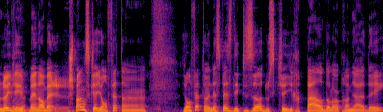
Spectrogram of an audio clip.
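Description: At a moderate pace, a man speaks in a plain, everyday voice, fairly high in pitch with ordinary pitch variation. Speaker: podcast panelist. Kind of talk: casual chat.

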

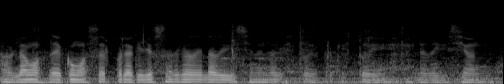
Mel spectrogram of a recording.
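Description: Someone speaks at a fairly quick pace in a Chilean accent. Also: man. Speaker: personal diarist. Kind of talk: personal audio diary. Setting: outdoors, walking home.

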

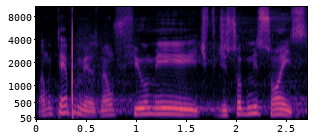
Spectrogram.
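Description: Against noticeable background noise and audible room echo, a man with a fairly high pitch speaks at a moderate pace with ordinary pitch variation. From Brazil, Governador Valadares (Minas Gerais). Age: 40s. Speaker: pastor and court clerk. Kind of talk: church panel discussion. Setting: church stage with audience.

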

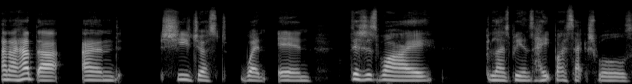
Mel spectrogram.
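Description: A woman with a medium-pitched voice speaks in a monotone, flat intonation at a very slow pace. The recording is very clean with a silent background, and the sound is dry and close with no echo. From northern England, York. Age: 20s. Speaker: musician. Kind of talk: casual chat. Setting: studio.

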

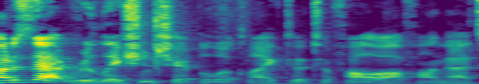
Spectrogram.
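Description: Through noticeable background noise, a man speaks very fast at a fairly low pitch with monotone, flat intonation. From India, moved to US as a child. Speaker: podcast host. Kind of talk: interview. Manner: halting.

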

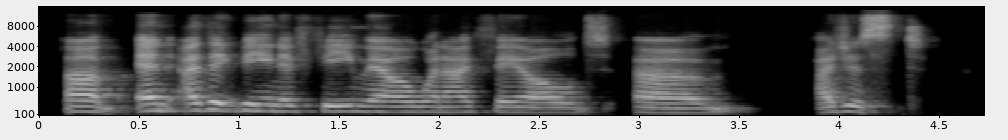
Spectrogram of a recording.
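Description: A woman speaks at a fairly low pitch with an American accent, in an unremarkable speaking voice. The recording is very clean, with a silent background. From US South, Arkansas. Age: 60s. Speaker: tech entrepreneur. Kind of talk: casual interview, personal testimony.

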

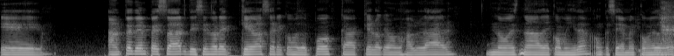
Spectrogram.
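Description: Moderately paced, a man's speech sits at a fairly high pitch, dark and mellow in tone, with a monotone, flat intonation. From Puerto Rico, Guayama. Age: 20s. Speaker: podcast host. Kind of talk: casual chat.

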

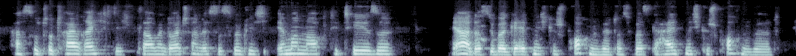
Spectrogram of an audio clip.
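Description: Somewhat breathy, a woman at a medium pitch speaks at a fairly quick pace with fairly even intonation. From central Hesse, Germany. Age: 40s. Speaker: association chairwoman. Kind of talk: interview. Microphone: bad connection.

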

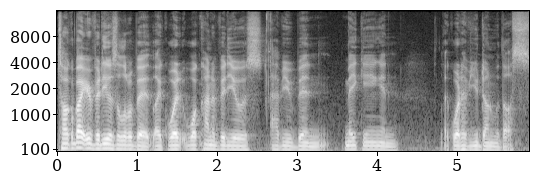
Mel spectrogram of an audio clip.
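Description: A man in a normal speaking voice talks at a fairly quick pace and fairly low pitch, keeping his intonation fairly even. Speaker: podcast host. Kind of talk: casual chat. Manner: bantering, jokey.

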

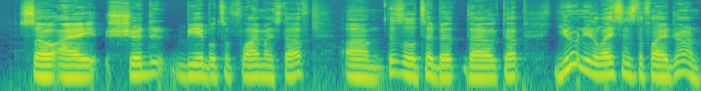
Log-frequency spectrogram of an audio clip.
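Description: The speaker has an unremarkable speaking voice and talks at a fairly quick pace with fairly even intonation. The recording is very clean, with a silent background. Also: man, fairly high pitch for a man. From Ohio. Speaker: podcast co-host. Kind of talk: casual chat.

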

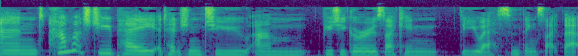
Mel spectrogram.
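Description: A woman with an Australian accent at a moderate pace, fairly even in intonation, with hardly any pauses. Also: medium pitch for a woman. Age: 20s. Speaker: podcast host and beauty journalist. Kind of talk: casual interview. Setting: guest's apartment.

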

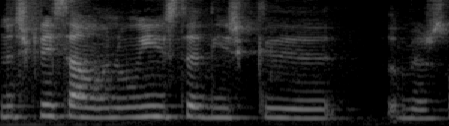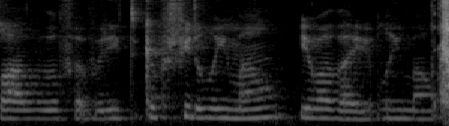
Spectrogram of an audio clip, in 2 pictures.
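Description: A woman talks at a moderate pace with a fairly high pitch and monotone, flat intonation. Audible room echo and noticeable background noise are present. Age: 20s. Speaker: podcast co-host, marketing graduate. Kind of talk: casual chat.

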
